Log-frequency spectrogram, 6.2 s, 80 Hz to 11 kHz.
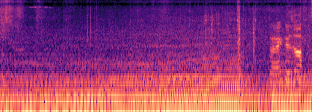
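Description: A 1990s Subaru engine with an automatic transmission idles and revs as the gearbox shifts down, a steady close rumble that dips briefly, then the revs climb again.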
